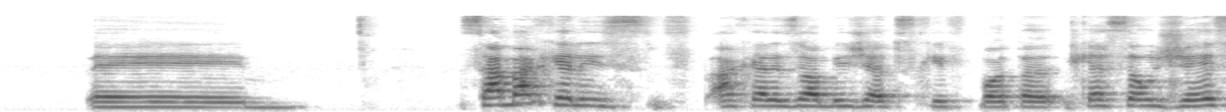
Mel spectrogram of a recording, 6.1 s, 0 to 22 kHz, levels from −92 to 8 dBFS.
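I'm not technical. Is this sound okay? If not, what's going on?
Yes, this recording sounds fine, with no technical problems to be heard anywhere in it. There is nothing here that needs fixing.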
